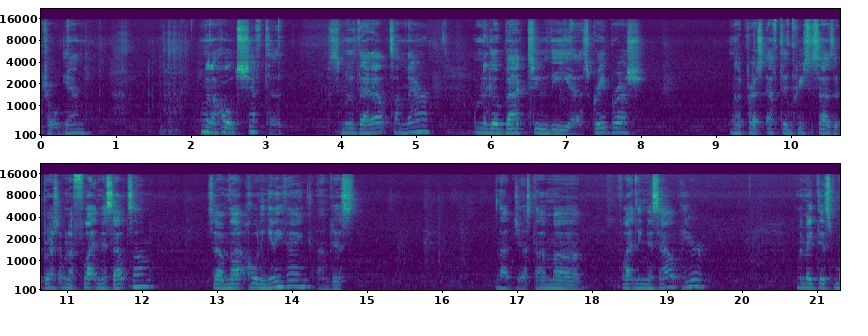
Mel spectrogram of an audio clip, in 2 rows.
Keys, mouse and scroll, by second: 0.8 middle click, 2.2 shift+click, 3.7-4.2 scroll down 1, 4.2 middle click, 7.0 click, 7.4 middle click, 8.2 scroll down 1, 9.5 f, 10.0 click, 13.2 click, 19.2 middle click.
